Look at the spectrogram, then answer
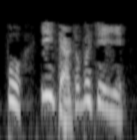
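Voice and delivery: high squeaky reply. A narrator's reading. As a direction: squeak it out nervously. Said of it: "赫敏尖声说".

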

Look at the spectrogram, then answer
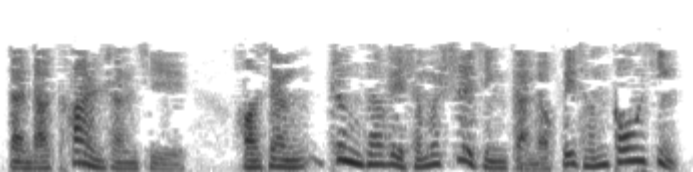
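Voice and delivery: plain reading voice

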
